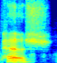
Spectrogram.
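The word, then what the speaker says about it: pesce: okay what is and i believe this is pronounced pesh p-e-s-c-e italian for oh a pessimistic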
